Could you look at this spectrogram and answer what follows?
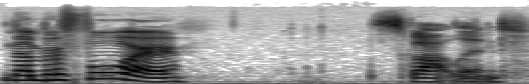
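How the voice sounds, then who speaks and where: A woman's voice: mid-range voice, lively intonation, drawn-out words, vocal fry, clear, resonant tone, no echo. A young woman co-hosting a podcast in casual chat, reading out a ranked list and trading playful, teasing banter. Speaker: podcast co-host.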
